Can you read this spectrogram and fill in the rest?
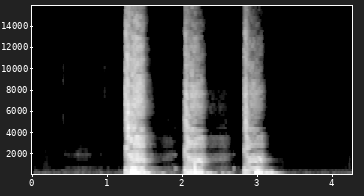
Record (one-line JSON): {"three_cough_length": "4.3 s", "three_cough_amplitude": 7354, "three_cough_signal_mean_std_ratio": 0.35, "survey_phase": "beta (2021-08-13 to 2022-03-07)", "age": "18-44", "gender": "Female", "wearing_mask": "No", "symptom_none": true, "smoker_status": "Never smoked", "respiratory_condition_asthma": false, "respiratory_condition_other": false, "recruitment_source": "REACT", "submission_delay": "1 day", "covid_test_result": "Negative", "covid_test_method": "RT-qPCR", "influenza_a_test_result": "Unknown/Void", "influenza_b_test_result": "Unknown/Void"}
